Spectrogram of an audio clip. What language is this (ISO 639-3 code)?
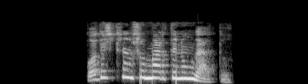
glg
